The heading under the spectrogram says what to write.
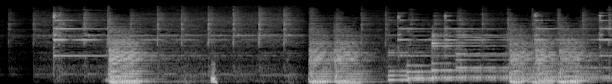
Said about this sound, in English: Ooh, it's very like James Bond too, except for the bell.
